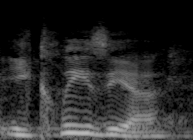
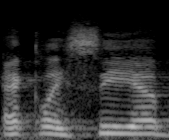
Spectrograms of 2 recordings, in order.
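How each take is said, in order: First: The word is pronounced an Anglicized way. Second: The word is pronounced the Greek way. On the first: "So they pronounce it Ecclesia Baptist Church" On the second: "the Greek pronunciation's ekklesia"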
